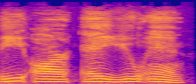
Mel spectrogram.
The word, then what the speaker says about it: Braun: These got a white boy with the name spelled B R A U N and they out here pronouncing it brown.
